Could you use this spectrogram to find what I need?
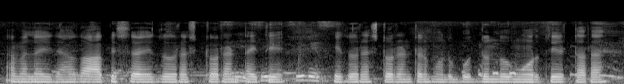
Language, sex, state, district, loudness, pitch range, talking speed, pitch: Kannada, male, Karnataka, Bijapur, -16 LUFS, 115-120 Hz, 125 wpm, 120 Hz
